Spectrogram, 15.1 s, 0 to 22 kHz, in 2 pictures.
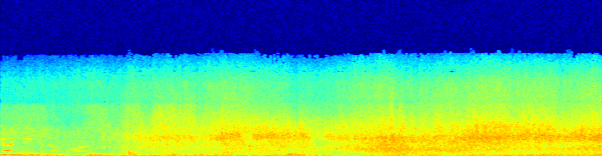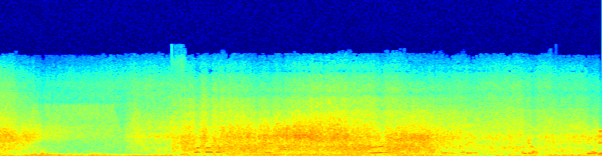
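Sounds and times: surf washing onto sand: 0.0s - 15.0s
wind buffeting microphone: 0.0s - 15.0s.

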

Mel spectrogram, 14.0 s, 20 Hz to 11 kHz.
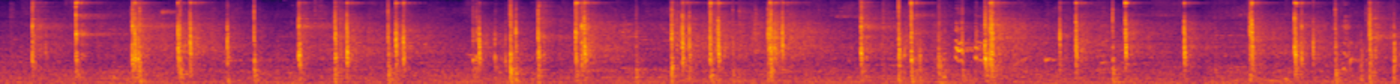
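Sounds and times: air hockey puck clacking: 0.2s - 14.0s.

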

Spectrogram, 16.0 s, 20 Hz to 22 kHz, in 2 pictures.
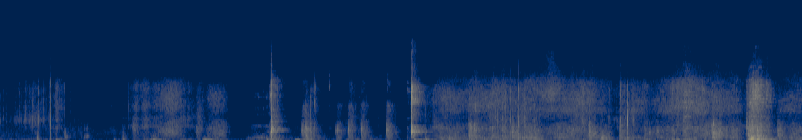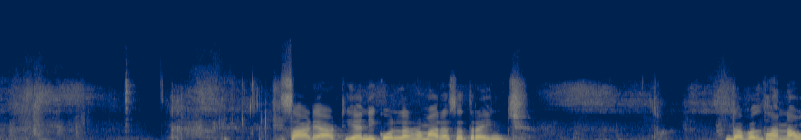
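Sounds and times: paper and cloth rustling: 4.5s - 9.0s.

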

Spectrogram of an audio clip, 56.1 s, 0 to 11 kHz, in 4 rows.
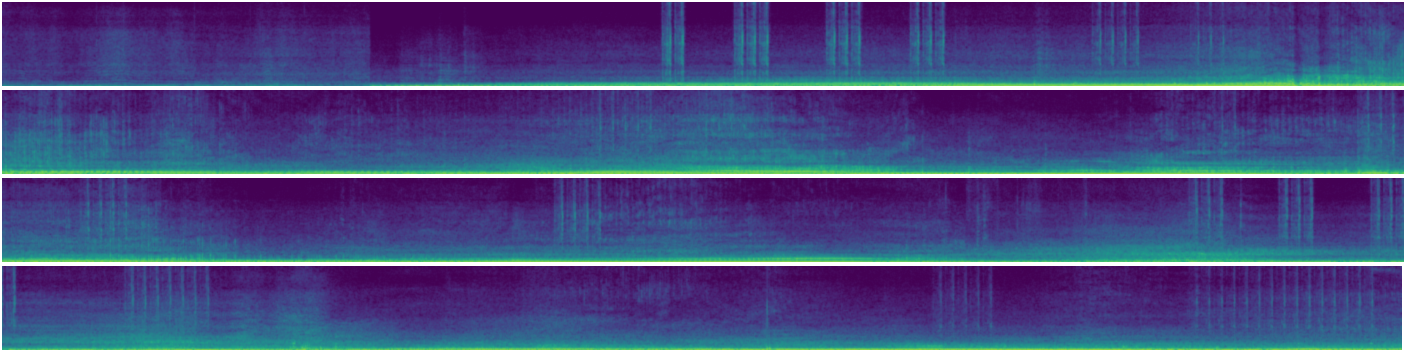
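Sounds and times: racing cars passing: 0.0s - 56.0s
camera shutter clicks: 6.6s - 9.6s, 10.8s - 12.4s, 33.5s - 34.3s, 39.8s - 42.4s, 43.2s - 44.3s, 51.4s - 52.1s, 53.9s - 56.0s.

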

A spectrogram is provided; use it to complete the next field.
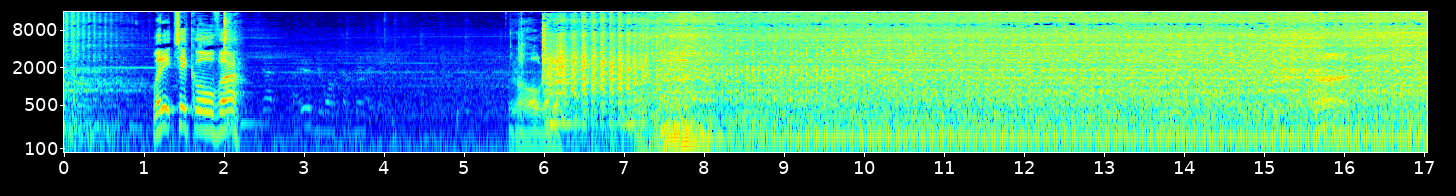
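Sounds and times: starter motor cranking: 6.0s - 8.7s
diesel engine idling: 6.1s - 17.0s.

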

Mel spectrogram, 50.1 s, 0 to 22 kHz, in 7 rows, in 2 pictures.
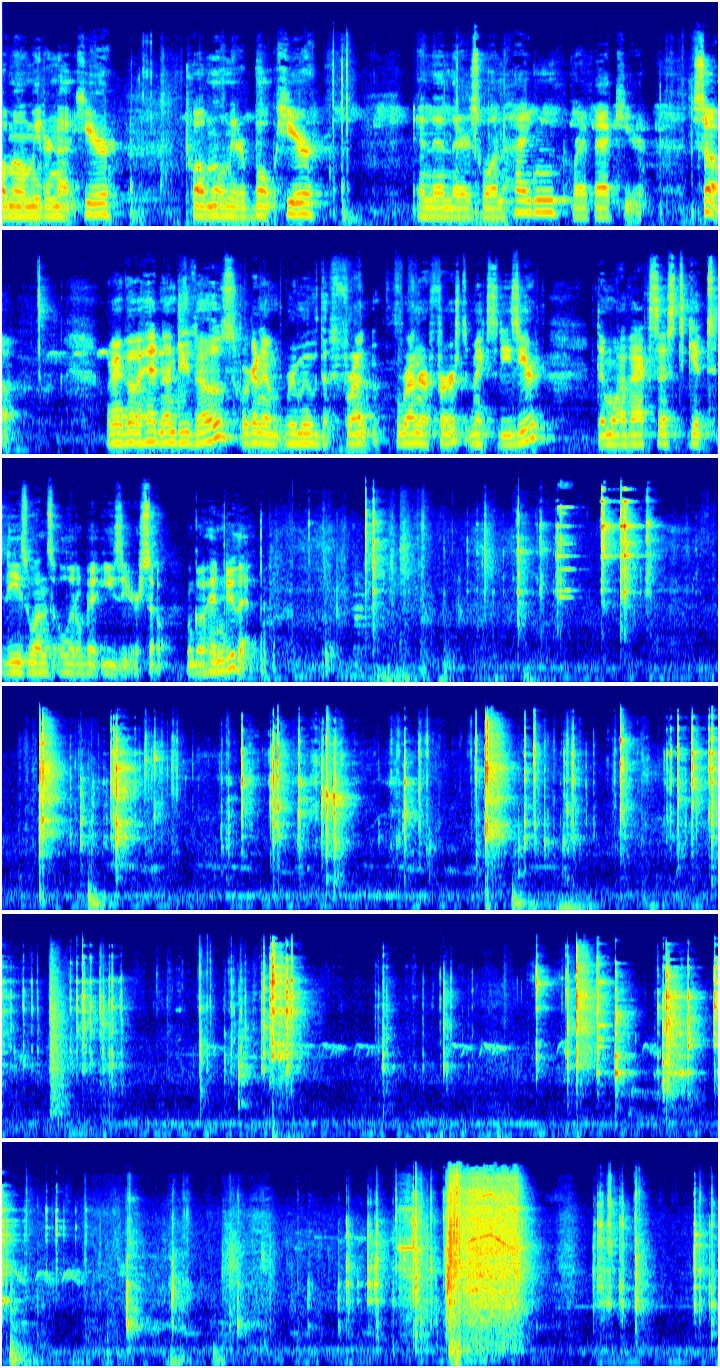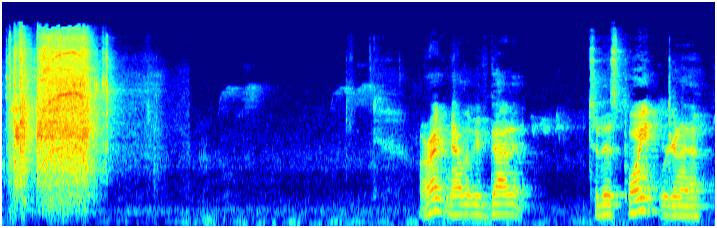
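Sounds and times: power tool bursts: 39.8s - 41.2s, 43.0s - 44.1s.

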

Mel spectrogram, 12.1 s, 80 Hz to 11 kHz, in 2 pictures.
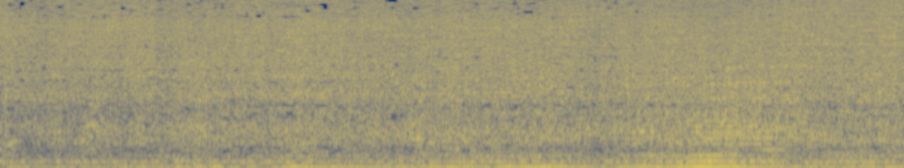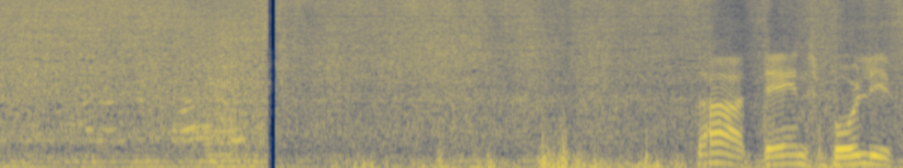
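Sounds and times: diesel engine running: 0.0s - 8.8s
steady hiss: 0.0s - 12.0s.

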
